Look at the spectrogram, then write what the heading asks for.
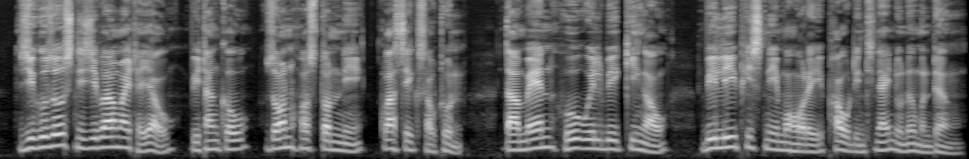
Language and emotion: Bodo, neutral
